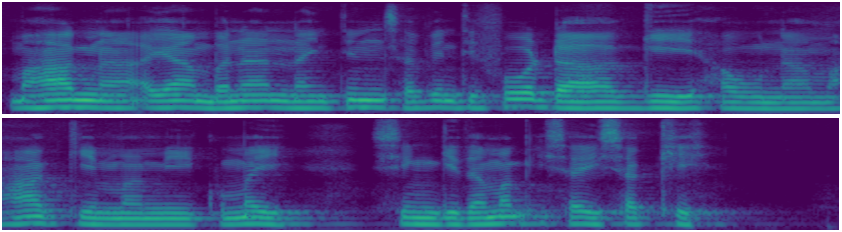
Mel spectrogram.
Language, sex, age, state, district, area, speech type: Manipuri, male, 30-45, Manipur, Thoubal, urban, read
